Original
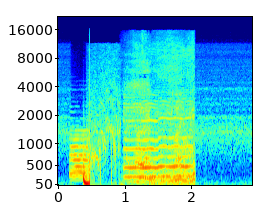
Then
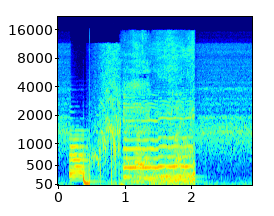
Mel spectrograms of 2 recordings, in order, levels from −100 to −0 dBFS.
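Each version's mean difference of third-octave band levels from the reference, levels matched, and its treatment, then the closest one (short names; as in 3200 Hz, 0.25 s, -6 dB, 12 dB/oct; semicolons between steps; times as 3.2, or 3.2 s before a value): 5.5 dB: high shelf 10000 Hz +9 dB; de-hum 110.1 Hz, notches 2; compressor 8:1, threshold -27 dBFS, peak gain reduction 15.5 dB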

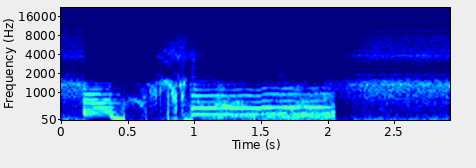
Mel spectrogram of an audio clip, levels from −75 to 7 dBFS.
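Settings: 11.5 dB: treble ducked by the level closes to 960 Hz, closed at -19.5 dBFS; band shelf 2200 Hz -14 dB 1 oct; compressor 16:1, threshold -37 dBFS, peak gain reduction 26.5 dB; gain +3 dB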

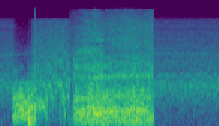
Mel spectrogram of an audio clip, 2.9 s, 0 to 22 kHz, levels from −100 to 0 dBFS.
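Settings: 3.0 dB: HPF 170 Hz 12 dB/oct; high shelf 7800 Hz -10.5 dB; whisperiser; gain +6 dB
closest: third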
